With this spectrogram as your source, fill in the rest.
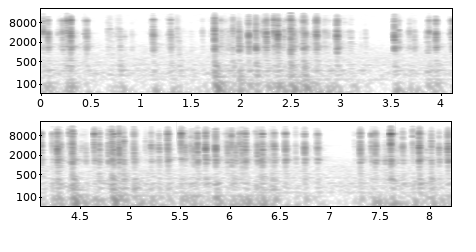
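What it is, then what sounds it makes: Plastic mechanical keyboard being typed on. Fast typing on a full-size backlit mechanical keyboard with dark plastic keycaps and linear switches, set on a wooden desk, with the fingertips of both hands pressing the keys. A quick run of short, bright plastic taps with a soft low thud under them, broken by two brief pauses, each tap dying away almost at once.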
